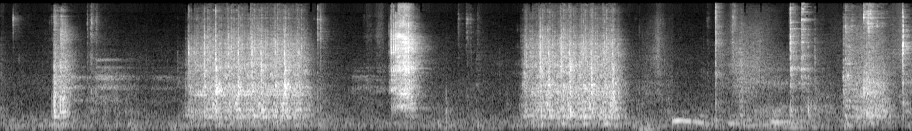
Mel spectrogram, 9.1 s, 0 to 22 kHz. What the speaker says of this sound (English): now I am going to sew the remainder of my bag, the exterior, at 1/4 of an inch seam allowance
